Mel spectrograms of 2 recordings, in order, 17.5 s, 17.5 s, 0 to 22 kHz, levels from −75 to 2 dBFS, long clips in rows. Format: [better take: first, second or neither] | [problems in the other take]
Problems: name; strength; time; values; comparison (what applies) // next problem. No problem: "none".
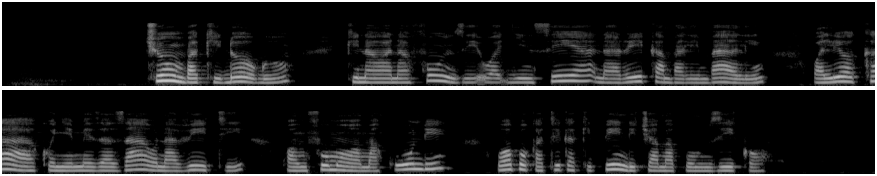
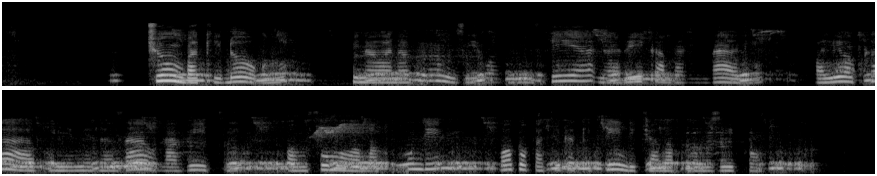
first | noise reduction (neural mask model RNNoise)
